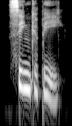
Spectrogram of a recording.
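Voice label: "syncope", English word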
